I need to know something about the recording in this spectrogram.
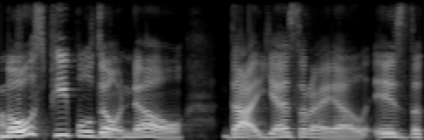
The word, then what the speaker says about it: Israel: Just like That's not most people don't know that Yisrael is the correct pronunciation of Israel.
